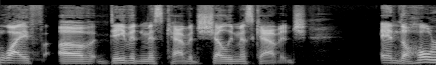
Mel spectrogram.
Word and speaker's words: Miscavige: And I also think he butchered the last name, which even made it a little more confusing for people. He said like miscarriage or something. Like he didn't say the name properly.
